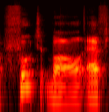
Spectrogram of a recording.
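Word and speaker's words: fútbol: But the funny thing about soccer, which is known to the world as football, football, Futbol, with the accent on the U.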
